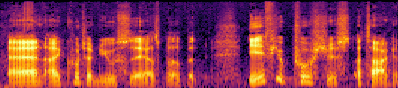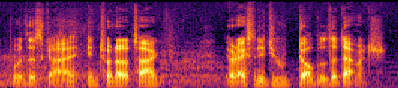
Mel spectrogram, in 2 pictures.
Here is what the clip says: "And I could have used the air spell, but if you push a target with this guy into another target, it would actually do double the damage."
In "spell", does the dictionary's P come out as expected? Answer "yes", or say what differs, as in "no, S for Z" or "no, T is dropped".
no, B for P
